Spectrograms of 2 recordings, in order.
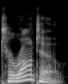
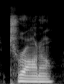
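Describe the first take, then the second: First: Every syllable is pronounced fully and clearly. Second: Some syllables are reduced or dropped. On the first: The speaker is from outside the country. "pronounce the whole every syllable" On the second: The speaker is a local. "but here, you know, we just say Toronto"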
